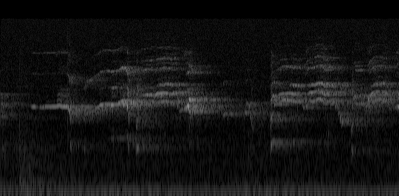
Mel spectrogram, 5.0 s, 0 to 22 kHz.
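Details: Nest-box peregrine falcon family in a water tower, Orange, New South Wales, Australia, 4 November 2024, late afternoon, with month-old nestlings. Repeated whining, harmonic calls that rise, then level off, in bursts roughly a second apart.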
